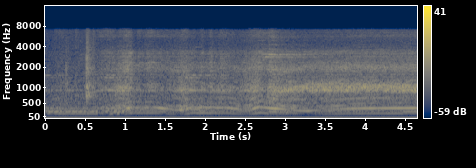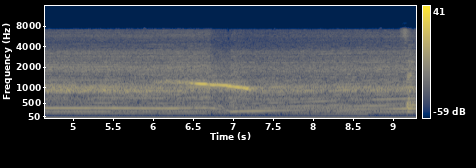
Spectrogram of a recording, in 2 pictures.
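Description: An Aston Martin DB9 drives in the racing game Gran Turismo 5, its engine holding a steady droning tone that rises and falls through gear changes, with a brief tire squeal or skid near the end, loud and continuous without speech.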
